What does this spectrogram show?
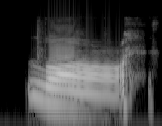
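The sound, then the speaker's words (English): A single drawn-out, mournful creature growl, tonal and slowly sinking in pitch, loud, trailing off into a rough, breathy end with a brief grunt after, heard as a box is pushed over a cliff edge into a quarry. “then he pushes it over and we hear this sad like growl as he pushes it in”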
